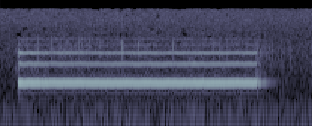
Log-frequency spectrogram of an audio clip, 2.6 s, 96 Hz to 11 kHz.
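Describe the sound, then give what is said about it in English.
A steady, pure electronic test tone in a pitch-recognition test holds a single pitch for about two seconds, loud and even with faint overtones, then cuts off abruptly. The note is 1/8 of an octave above B natural, around seven tones above middle C. “The note that was played was 1/8 of an octave above B natural.”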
